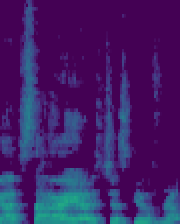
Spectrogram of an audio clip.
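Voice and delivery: high, loud mock pleading; imitated cowardly apology; pleading whine. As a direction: beg pathetically, hammed up. Acts cowardly Mike's pleading apology.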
